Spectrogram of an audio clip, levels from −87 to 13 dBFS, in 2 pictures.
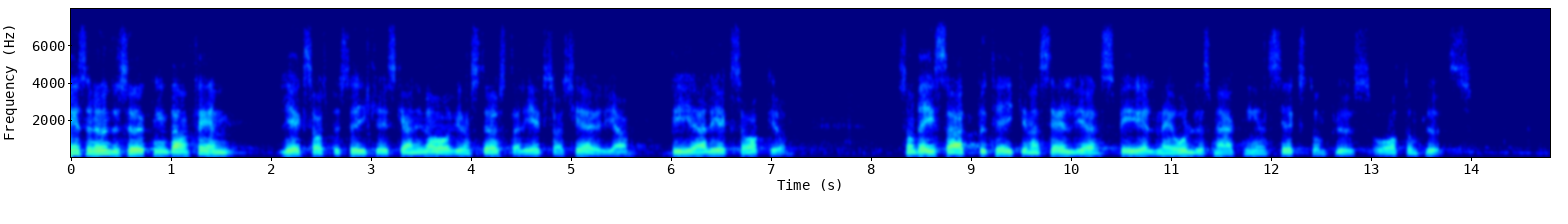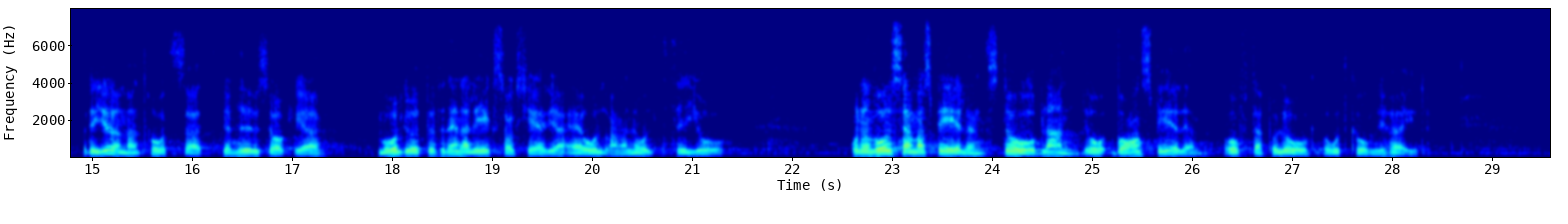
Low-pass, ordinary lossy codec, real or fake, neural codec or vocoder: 7.2 kHz; Opus, 32 kbps; fake; codec, 16 kHz, 8 kbps, FreqCodec, smaller model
